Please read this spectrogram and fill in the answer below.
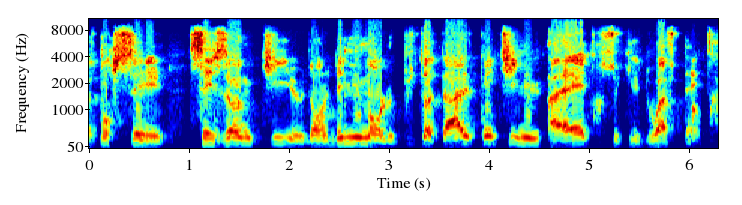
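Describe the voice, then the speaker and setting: This man's voice sits at a fairly high pitch. He speaks at a very slow pace. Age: 50s. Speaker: association president. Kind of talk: casual chat.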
